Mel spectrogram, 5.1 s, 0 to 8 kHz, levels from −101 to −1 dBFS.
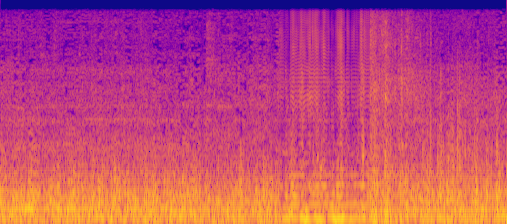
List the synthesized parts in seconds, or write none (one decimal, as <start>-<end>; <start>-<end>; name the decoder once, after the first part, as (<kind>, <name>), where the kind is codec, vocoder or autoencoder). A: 2.8-3.7 (vocoder, BigVGAN v2)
